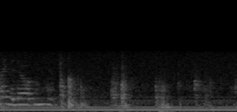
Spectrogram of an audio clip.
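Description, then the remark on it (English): A door is opened with a few soft wooden clunks and knocks spaced over a couple of seconds, against a steady low hum, with a brief murmur of voice at the start. “Yeah, I'll leave the door open.”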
